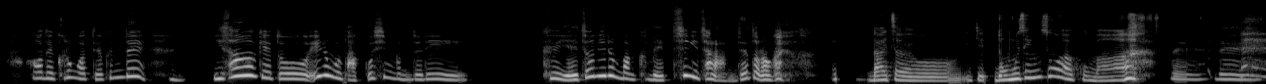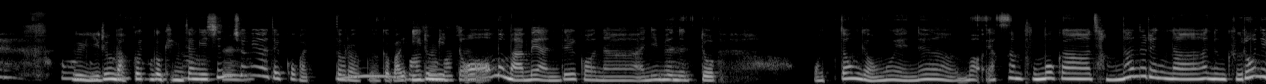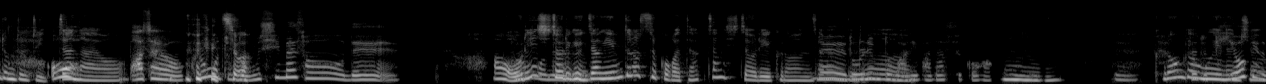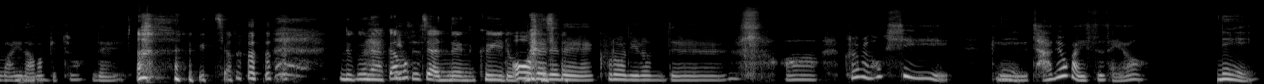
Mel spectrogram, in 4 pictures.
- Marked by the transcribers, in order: tapping; laughing while speaking: "되더라고요"; other background noise; laugh; laugh; laughing while speaking: "그쵸"; laugh; laughing while speaking: "그쵸"; laugh; laughing while speaking: "맞아"
- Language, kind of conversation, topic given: Korean, podcast, 이름이나 성씨에 얽힌 이야기가 있으신가요?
